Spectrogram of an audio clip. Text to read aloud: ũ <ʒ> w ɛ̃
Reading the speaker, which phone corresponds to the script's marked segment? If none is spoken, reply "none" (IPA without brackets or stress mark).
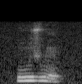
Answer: ʒ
